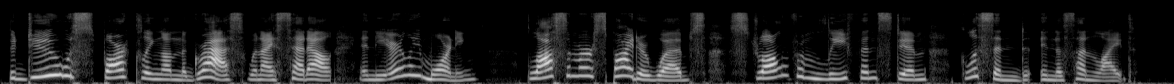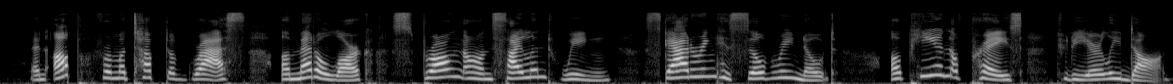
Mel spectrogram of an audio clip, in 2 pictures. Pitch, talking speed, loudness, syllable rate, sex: 265 Hz, 135 wpm, -20 LUFS, 3.6 syllables/s, female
